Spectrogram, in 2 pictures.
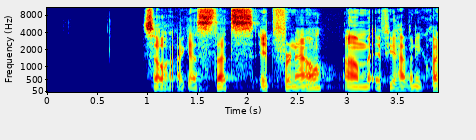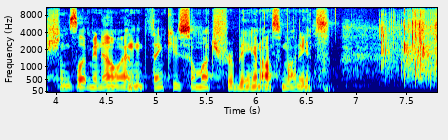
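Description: A young man speaks into a microphone in a large hall.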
